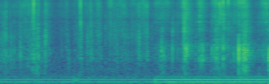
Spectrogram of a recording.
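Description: Long nails scratch fast and close up on the front and hip of worn black denim jeans. Quick, uneven bursts of dry, crinkly rasping sit over a steady low hum that steps up in level just past the midpoint.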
